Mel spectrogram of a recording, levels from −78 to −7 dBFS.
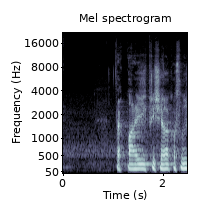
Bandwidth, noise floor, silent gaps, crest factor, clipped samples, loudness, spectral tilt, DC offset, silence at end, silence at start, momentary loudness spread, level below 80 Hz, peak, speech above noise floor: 17.5 kHz; -47 dBFS; none; 20 dB; under 0.1%; -19 LUFS; -5 dB/octave; under 0.1%; 0 s; 1.05 s; 7 LU; -64 dBFS; -2 dBFS; 29 dB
